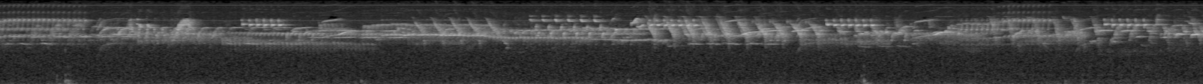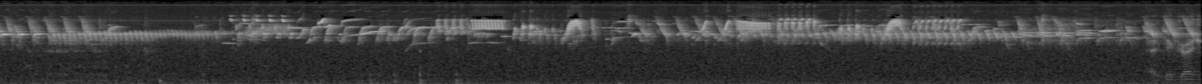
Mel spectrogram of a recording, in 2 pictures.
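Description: Male European goldfinch singing a long, continuous twittering song of rapid trills and buzzy notes, courting a female he has just been paired with.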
